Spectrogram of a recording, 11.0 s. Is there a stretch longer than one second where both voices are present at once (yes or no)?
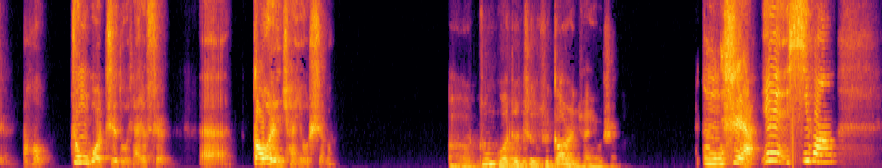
no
